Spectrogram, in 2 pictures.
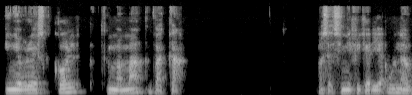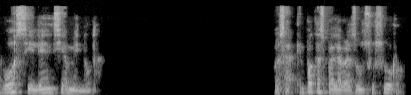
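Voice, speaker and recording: A middle-aged man giving an informal Bible teaching, conversational and chuckling often, who checks in with his listeners and swings between loud mock preaching and soft murmurs. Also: mid-range voice, steady tone, measured pace, long pauses, slightly rough.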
